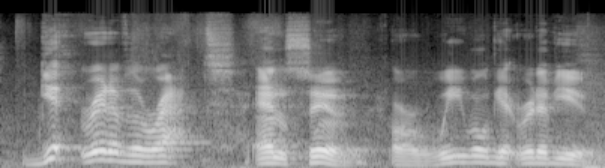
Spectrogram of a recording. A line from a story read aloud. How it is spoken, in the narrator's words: shouted the town's banker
